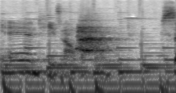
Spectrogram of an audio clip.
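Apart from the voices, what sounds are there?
dog barking and whimpering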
